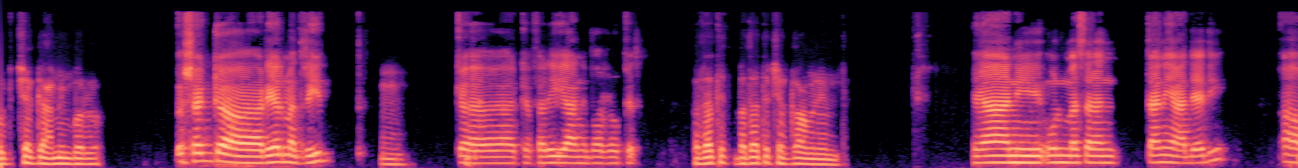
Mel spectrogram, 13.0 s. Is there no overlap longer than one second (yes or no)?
yes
